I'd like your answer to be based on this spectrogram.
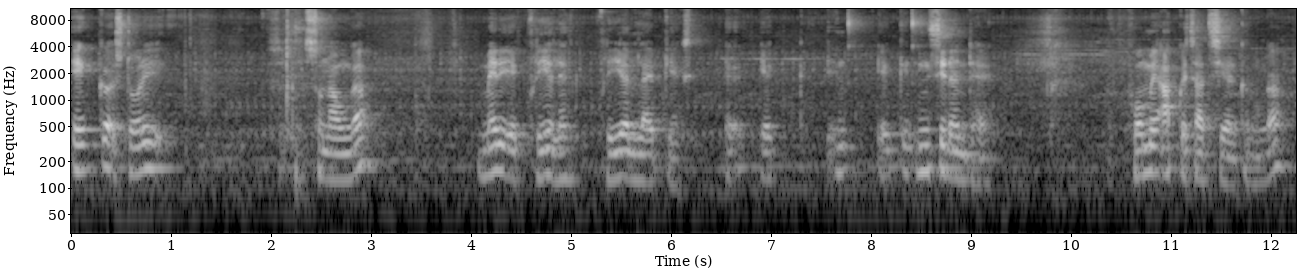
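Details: Stuttering in an adult man speaking Hindi who says he has stammered for many years, worse when talking to his father, with blocks on the 's' sound.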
